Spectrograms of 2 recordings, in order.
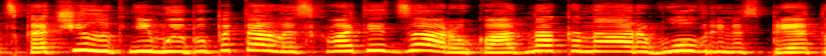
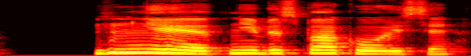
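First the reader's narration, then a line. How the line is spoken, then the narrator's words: Smirking. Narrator (Russian): хмыкнул Наар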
